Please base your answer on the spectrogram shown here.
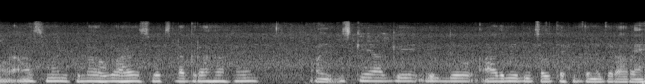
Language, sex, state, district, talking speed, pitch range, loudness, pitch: Hindi, male, Rajasthan, Bikaner, 195 wpm, 135-150 Hz, -18 LUFS, 145 Hz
